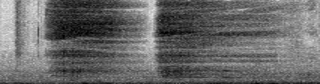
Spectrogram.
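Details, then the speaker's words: Person with asthma during an asthma attack: rough, effortful breaths with snorting, gasping airflow and faint whistling on the breath; labored breathing. "come listen to me have an asthma attack"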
